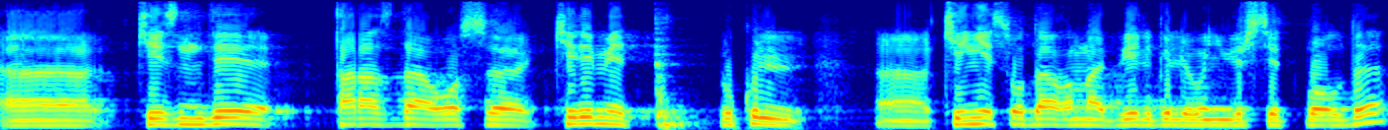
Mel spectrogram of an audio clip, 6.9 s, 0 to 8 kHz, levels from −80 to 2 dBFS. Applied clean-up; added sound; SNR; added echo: neural mask model RNNoise.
